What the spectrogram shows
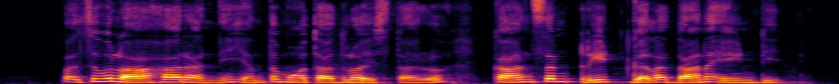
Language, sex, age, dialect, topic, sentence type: Telugu, male, 25-30, Utterandhra, agriculture, question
